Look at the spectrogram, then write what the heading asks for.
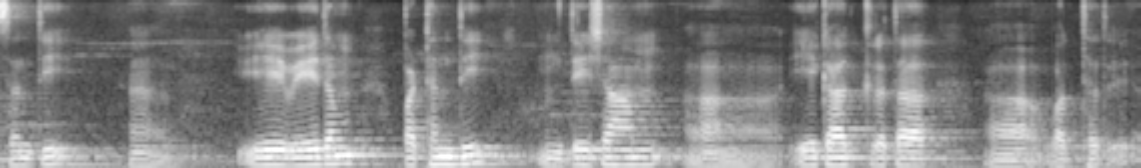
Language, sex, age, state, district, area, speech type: Sanskrit, male, 30-45, Telangana, Hyderabad, urban, spontaneous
